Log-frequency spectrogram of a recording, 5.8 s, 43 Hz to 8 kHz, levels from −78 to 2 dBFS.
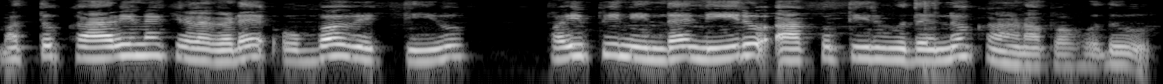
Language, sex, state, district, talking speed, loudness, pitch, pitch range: Kannada, female, Karnataka, Bangalore, 105 wpm, -17 LUFS, 215 Hz, 190-235 Hz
